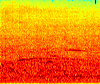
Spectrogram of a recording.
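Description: Engine of a vintage Chevrolet pickup truck running steadily as it drives past, with voices in the background.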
